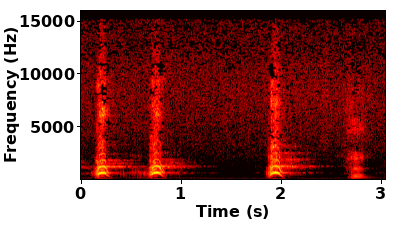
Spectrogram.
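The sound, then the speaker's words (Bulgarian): A dog named Runtovko barks four times, two quick barks, a pause, then two more, the last one softer. Sharp, with a low steady hum underneath and no talking. “Назад, назад, Рунтовко, назад. Ела при мен.”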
